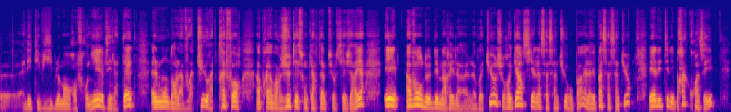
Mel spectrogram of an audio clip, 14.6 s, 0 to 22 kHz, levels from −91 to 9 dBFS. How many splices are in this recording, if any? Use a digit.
1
